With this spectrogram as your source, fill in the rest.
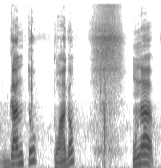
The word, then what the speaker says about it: ganto: Le G, le G qui se dit Ge, comme dans Ganto, pour un gant.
